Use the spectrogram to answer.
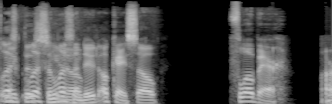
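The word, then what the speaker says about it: Flaubert: So, Flowbear. All right. Oh, yeah. Yeah. So, Flowbear and a letter A U. Is that how you say it? Flow bear. I don't know. It's Flow Bear.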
